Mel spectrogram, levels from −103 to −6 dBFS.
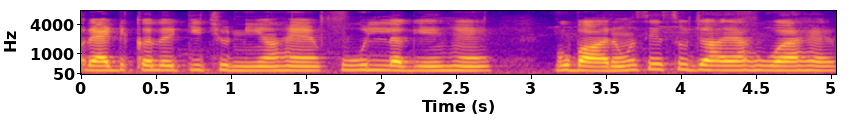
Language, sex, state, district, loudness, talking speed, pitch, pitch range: Hindi, male, Punjab, Pathankot, -18 LUFS, 155 wpm, 210 Hz, 200-225 Hz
